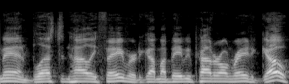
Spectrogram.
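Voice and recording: A man speaks at a fast pace. His medium pitch has ordinary variation.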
